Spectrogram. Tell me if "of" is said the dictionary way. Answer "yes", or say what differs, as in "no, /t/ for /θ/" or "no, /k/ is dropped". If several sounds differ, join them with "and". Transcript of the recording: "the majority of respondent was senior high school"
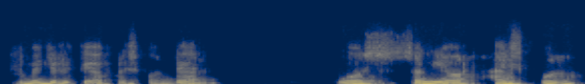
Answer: no, /p/ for /v/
